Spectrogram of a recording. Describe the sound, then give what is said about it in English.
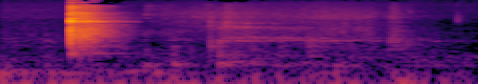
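A single sharp metallic pop as the cap of a Sierra Nevada Ruthless beer bottle is pried off with a bottle opener, or church key, followed by a brief hiss and a faint ringing clink, with no talking. “you need to pass me the bottle opener, or what they call a church key in the days”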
